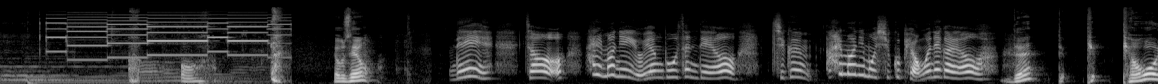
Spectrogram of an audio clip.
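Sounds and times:
phone ringing with an electronic melodic ringtone: 0:00.4 - 0:03.0
speech: 0:03.4 - 0:03.8, 0:04.6 - 0:11.5.

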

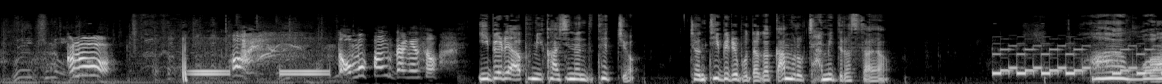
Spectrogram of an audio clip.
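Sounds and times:
speech: 0:00.4 - 0:02.2, 0:04.0 - 0:09.0, 0:10.9 - 0:11.6
phone ringtone with bright electronic melody: 0:01.9 - 0:03.4, 0:09.9 - 0:11.6.

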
